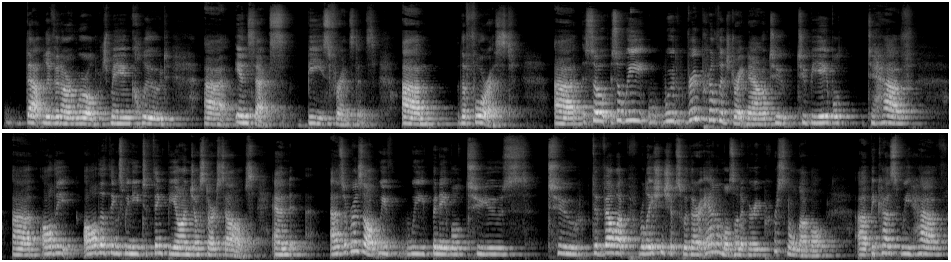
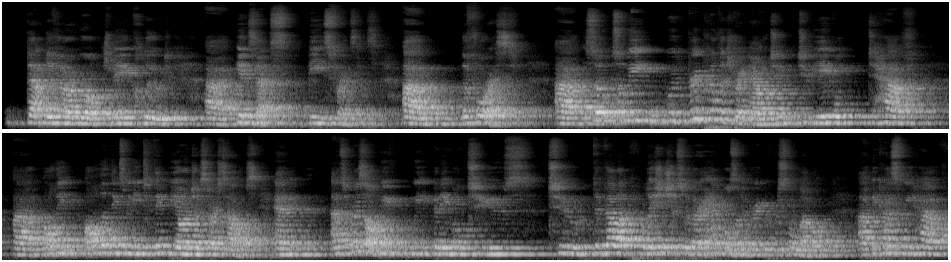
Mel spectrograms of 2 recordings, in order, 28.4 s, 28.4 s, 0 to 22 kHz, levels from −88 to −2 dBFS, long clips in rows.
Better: first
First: room echo; slight; dies away in 0.5 s // off-mic speech; somewhat distant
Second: room echo; strong; dies away in 1.7 s // off-mic speech; far

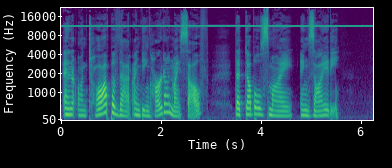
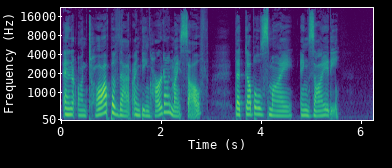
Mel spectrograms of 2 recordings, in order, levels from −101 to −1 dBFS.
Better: second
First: high-pitched whine; loud; throughout; 11 kHz, 8 dB below the speech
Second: none

